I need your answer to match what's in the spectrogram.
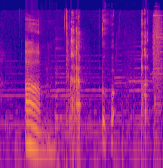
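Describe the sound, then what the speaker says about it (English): A person burps loudly several times in a row, the first long and croaky, followed by shorter throaty belches and small vocal noises, close to the microphone. "I'm just running through a bunch of fucking burps"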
